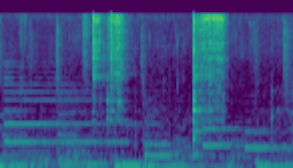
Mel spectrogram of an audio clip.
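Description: A metal spatula scraping chorizo out of a skillet into a Dutch oven and stirring it into sizzling beef and onions, with a few sharp scrapes and clinks. Soft background music plays underneath.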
